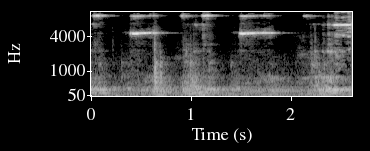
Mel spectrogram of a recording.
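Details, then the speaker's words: Farmall 756 tractor, engine off: short bursts of high, thin squeaking each time the throttle lever is worked. The lever won't go fully down; the dry throttle friction disc is suspected but not confirmed. "I don't know if I should spray that friction disc or not. A lot of squeaking and beaking going on there."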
